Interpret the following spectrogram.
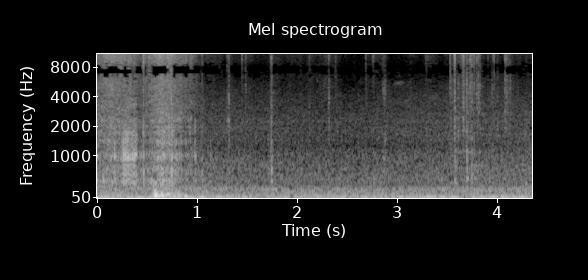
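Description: Handling noise from groceries being moved about: rustling in the first second with a low bump about half a second in, then a steady low outdoor rumble with a few faint clicks as items are taken from a shopping trolley.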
